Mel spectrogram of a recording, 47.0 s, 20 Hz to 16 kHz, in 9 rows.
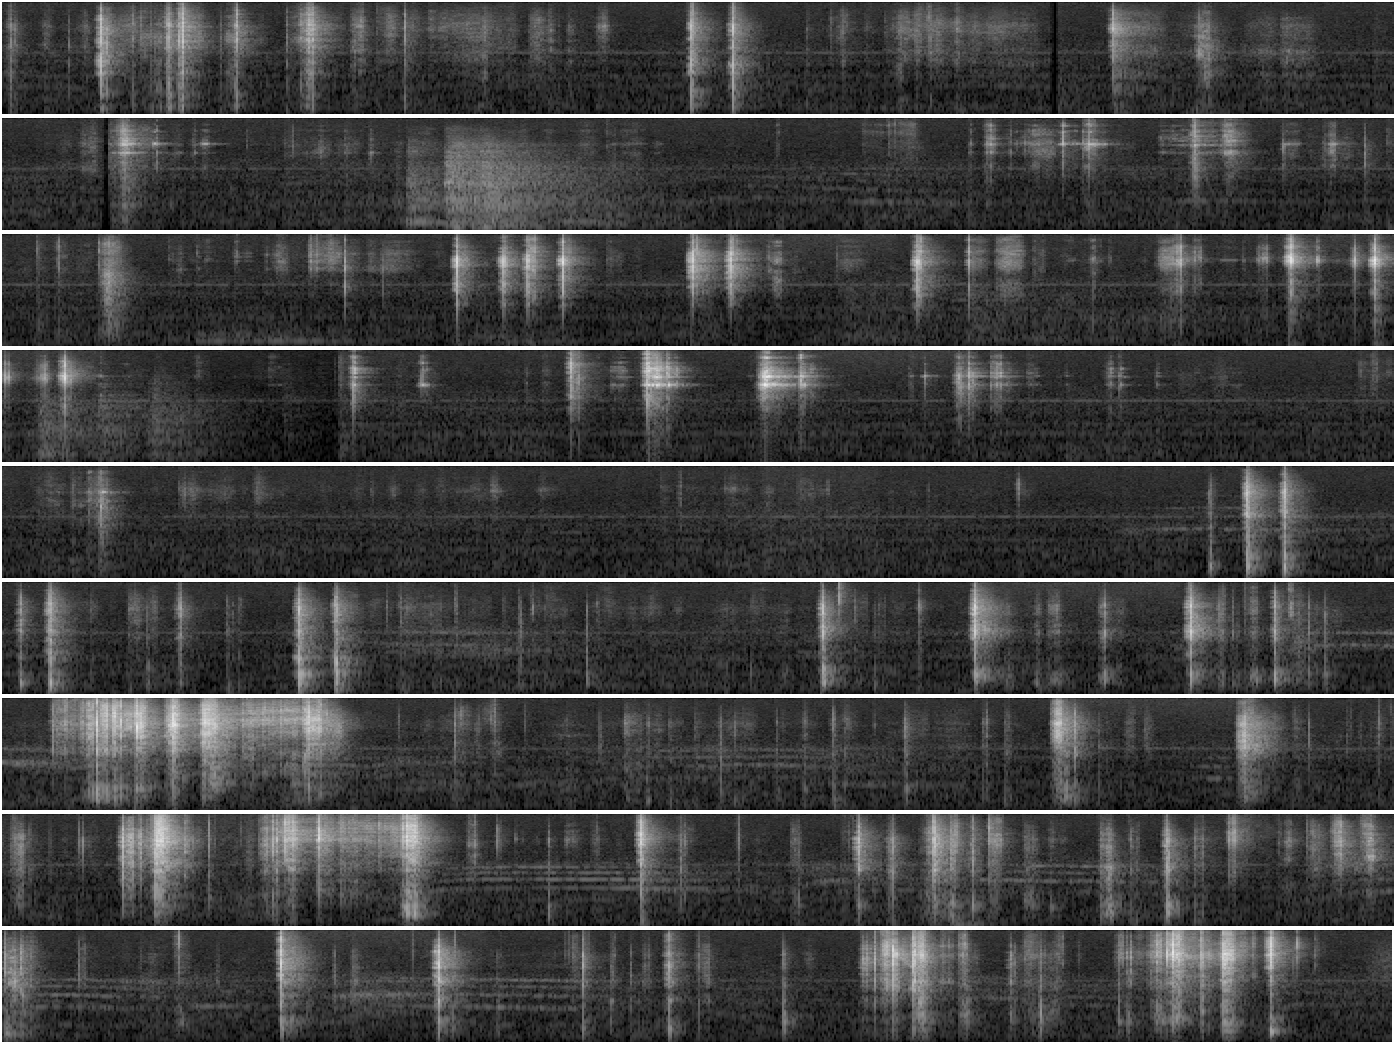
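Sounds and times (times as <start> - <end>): plastic toy pieces clicking: 11.7 - 14.2, 33.6 - 42.0, 45.0 - 46.6
packaging tearing and crinkling: 31.5 - 32.6, 35.2 - 38.2, 45.0 - 46.6.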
